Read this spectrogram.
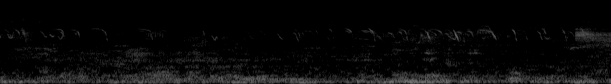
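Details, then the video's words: A brown and black hen outdoors with her brood of chicks, feeding them; the chicks peep nonstop with high, short, downslurred chirps overlapping several times a second, over low rumbling outdoor noise. "chicks chirping sound"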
